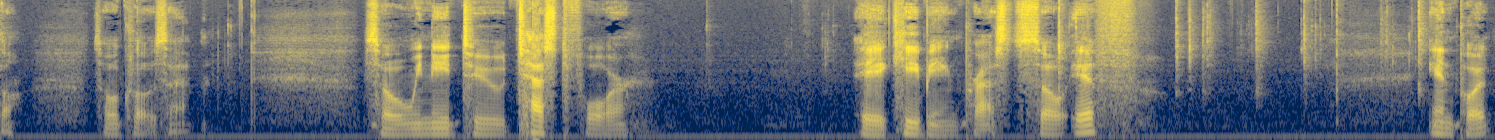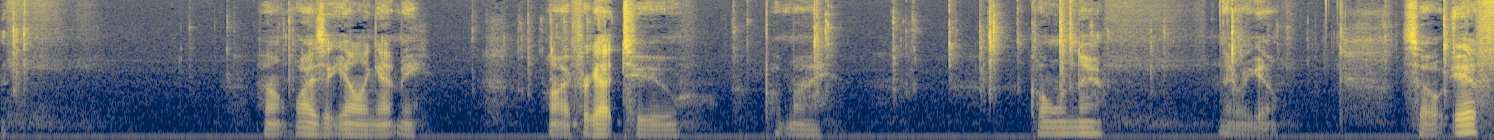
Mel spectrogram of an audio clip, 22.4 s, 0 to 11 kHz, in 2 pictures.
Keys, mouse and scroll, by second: 0.9 click, 7.7-9.3 typing, 10.5 shift+i, 11.3 n, 13.1 BackSpace, 14.7 BackSpace, 17.3 ;, 18.0 BackSpace, 18.5 shift+;, 19.2 Return, 19.8 Tab, 21.8-22.4 typing.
